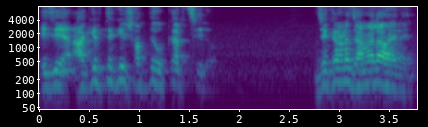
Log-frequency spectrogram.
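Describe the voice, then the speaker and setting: A man's voice: on the high side, fairly quick, a bit bright. A man, a grammar teacher, explains pronunciation rules to his class and keeps asking them questions.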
